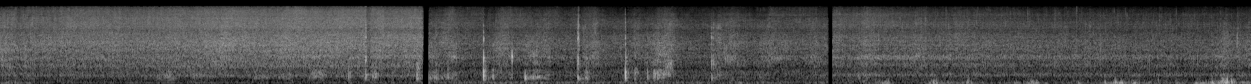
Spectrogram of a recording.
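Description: Spice paste sizzling in hot oil in an aluminium wok, louder in the first few seconds as liquid sauces are poured in. A metal spatula scrapes and clicks against the wok as the paste is stirred.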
